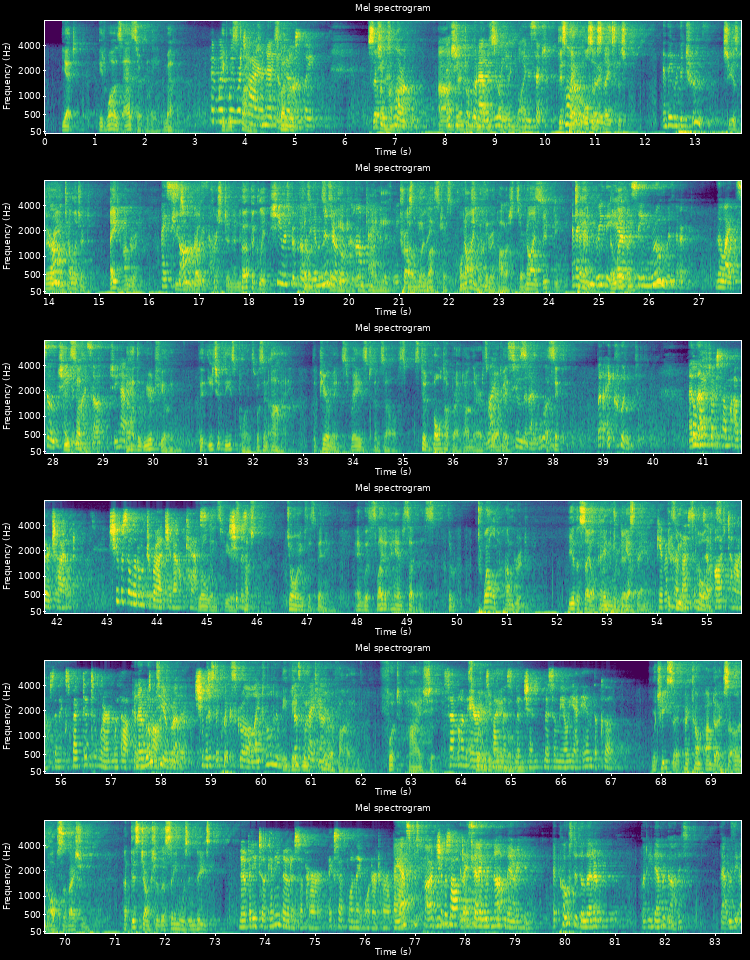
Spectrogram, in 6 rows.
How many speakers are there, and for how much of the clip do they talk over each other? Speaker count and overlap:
4, about 36%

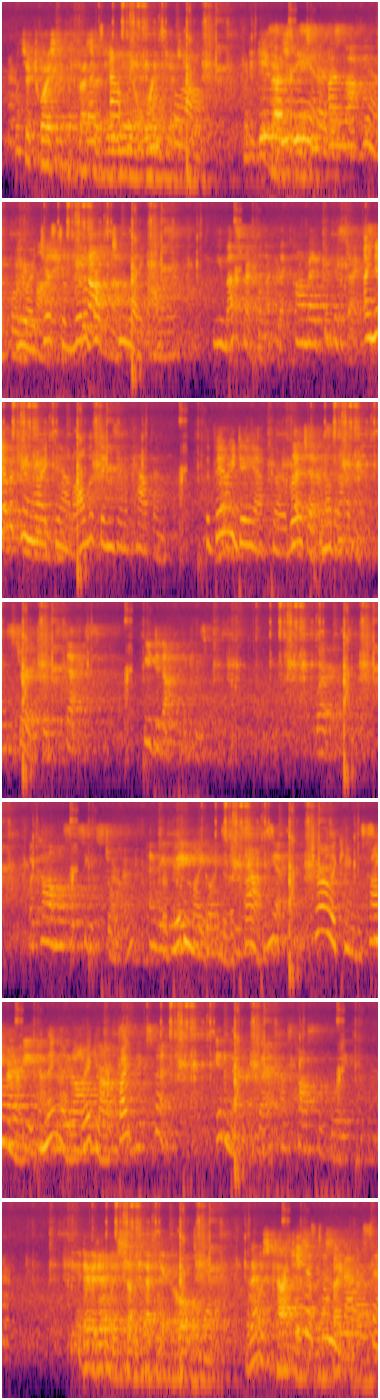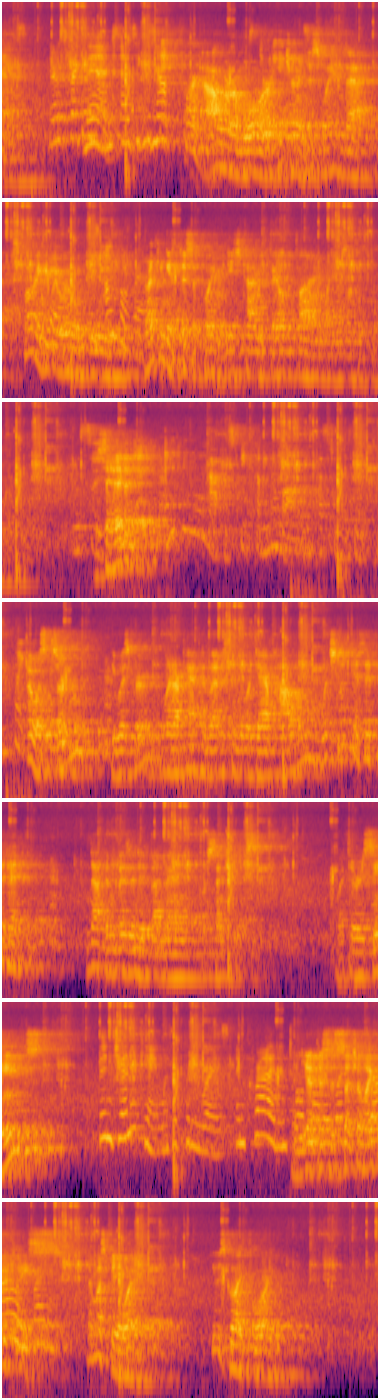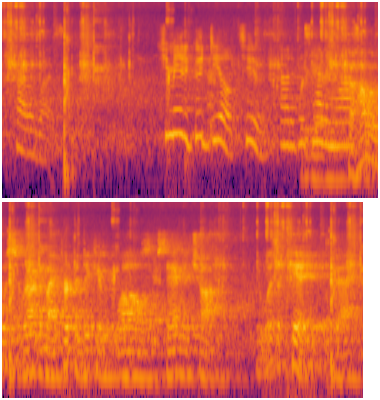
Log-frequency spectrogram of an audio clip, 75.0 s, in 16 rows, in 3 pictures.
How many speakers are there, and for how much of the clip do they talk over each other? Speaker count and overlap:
3, about 33%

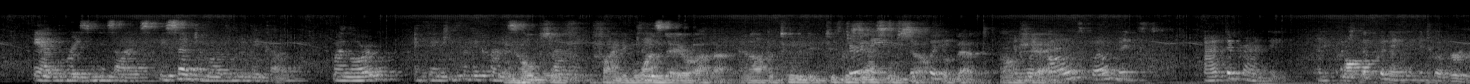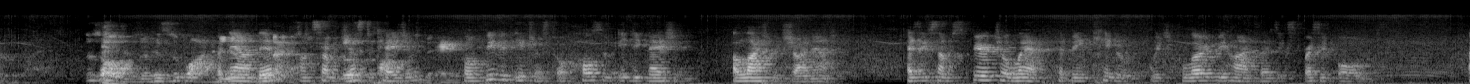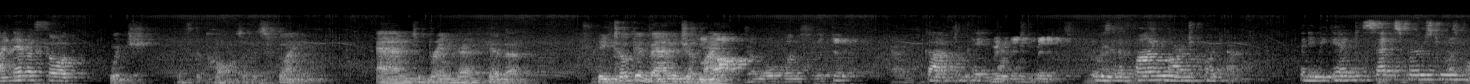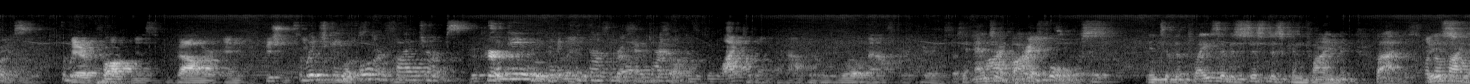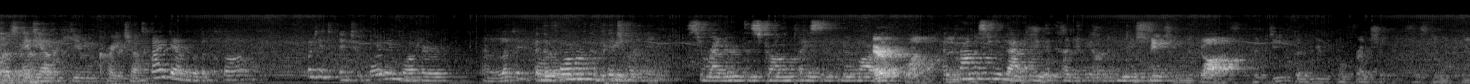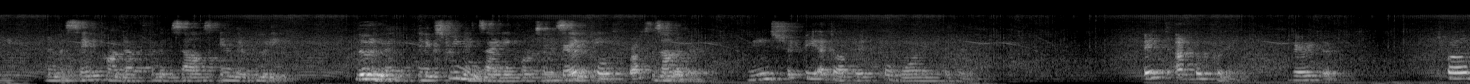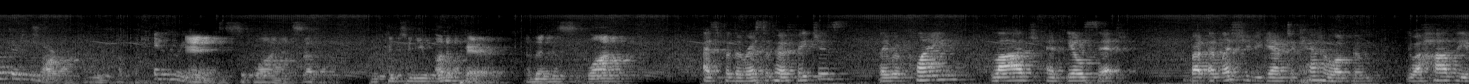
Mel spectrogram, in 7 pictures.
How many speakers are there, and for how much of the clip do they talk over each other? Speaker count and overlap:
5, about 29%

